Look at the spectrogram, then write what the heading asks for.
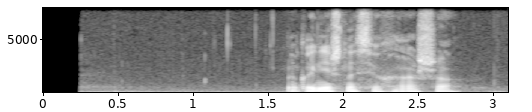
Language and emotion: Russian, positive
